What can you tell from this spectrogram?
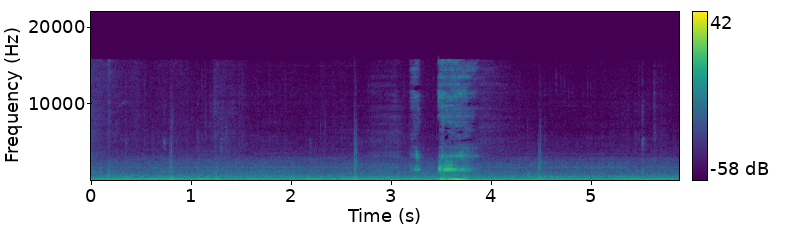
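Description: Lorry engine running at low speed inside the cab, a steady hum as the truck creeps along. About three and a half seconds in comes a brief vocal sound with a falling pitch, like a throat clearing or grunt.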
